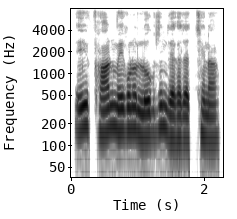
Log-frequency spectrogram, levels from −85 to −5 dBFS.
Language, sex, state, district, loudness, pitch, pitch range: Bengali, male, West Bengal, Cooch Behar, -16 LUFS, 155 Hz, 130-170 Hz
